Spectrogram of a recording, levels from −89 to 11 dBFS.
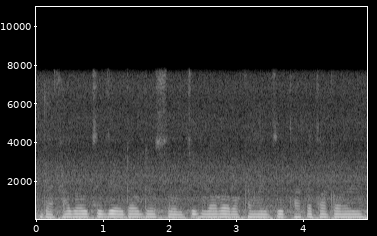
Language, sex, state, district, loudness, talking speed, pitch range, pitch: Odia, male, Odisha, Sambalpur, -16 LUFS, 120 wpm, 145-150 Hz, 145 Hz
